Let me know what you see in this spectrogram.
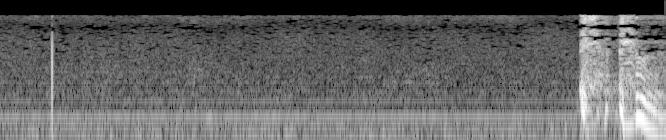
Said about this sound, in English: You ever choke yourself on saliva? I don't often need glasses of water when I preach, but I'll take one now,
